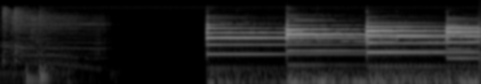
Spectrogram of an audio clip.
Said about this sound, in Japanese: はい、それでは、チャイムも鳴りましたので、そろそろ帰りましょうということで。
